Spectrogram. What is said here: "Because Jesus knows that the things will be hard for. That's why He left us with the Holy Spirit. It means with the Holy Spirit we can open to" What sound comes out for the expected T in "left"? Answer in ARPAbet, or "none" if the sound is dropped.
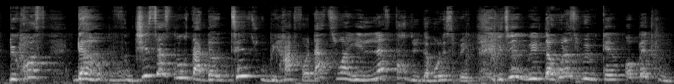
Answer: T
